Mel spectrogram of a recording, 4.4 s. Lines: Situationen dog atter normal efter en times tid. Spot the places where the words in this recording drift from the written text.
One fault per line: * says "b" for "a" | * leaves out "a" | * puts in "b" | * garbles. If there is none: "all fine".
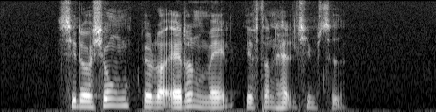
* puts in "blev"
* puts in "halv"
